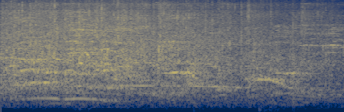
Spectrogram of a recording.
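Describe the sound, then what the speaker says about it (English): An audience at a school assembly with an Indigenous hoop dancer claps for volunteers, giving a dense burst of applause that fades slightly near the end. "let's give a round of applause for our volunteers."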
